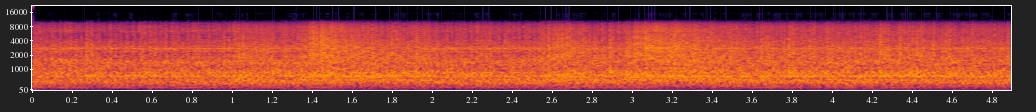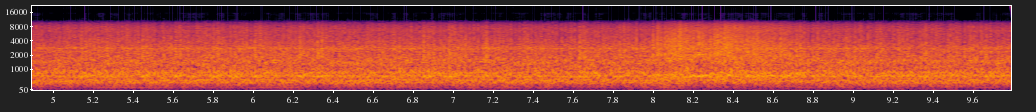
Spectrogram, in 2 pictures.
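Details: McCulloch Mac3216 32cc chainsaw with 16-inch bar, after carburetor adjustment (1/4 turn in, idle adjusted). A steady, high two-stroke buzz holds even with no surging or stumbling; running cleanly.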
